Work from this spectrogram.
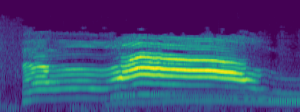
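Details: Domestic cat giving a single long meow, starting with a short note, then swelling into a loud, drawn-out, slightly rising cry with rich harmonics, held about one and a half seconds before fading into quiet background.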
